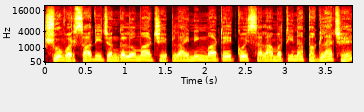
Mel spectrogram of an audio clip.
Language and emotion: Gujarati, fearful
